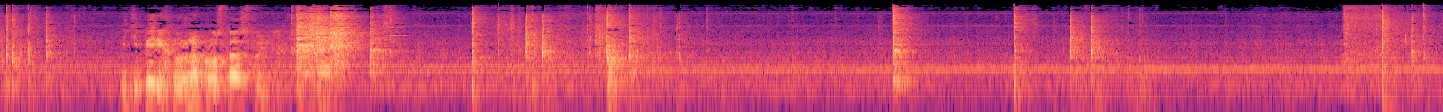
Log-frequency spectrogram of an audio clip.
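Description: Metal tongs clink against a steel pot.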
